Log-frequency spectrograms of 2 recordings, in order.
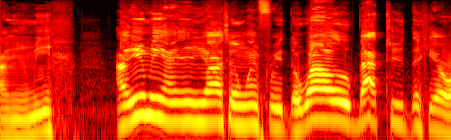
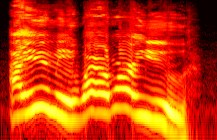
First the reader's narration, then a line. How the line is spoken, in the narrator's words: Eri yelled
